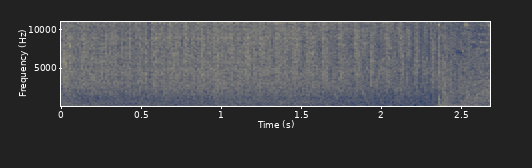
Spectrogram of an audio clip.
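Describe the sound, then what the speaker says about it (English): Mech weapons and machine guns firing together in BattleTech, a continuous dense rattle of rapid fire with a heavy, louder impact burst near the end. "Fire everything you got, including the machine guns."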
